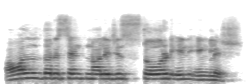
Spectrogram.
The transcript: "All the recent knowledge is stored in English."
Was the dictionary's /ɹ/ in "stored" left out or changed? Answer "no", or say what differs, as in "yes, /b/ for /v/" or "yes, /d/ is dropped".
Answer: no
